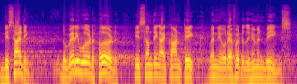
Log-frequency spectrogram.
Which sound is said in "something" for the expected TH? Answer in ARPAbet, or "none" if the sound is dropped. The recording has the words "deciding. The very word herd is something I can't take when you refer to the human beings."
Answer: T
